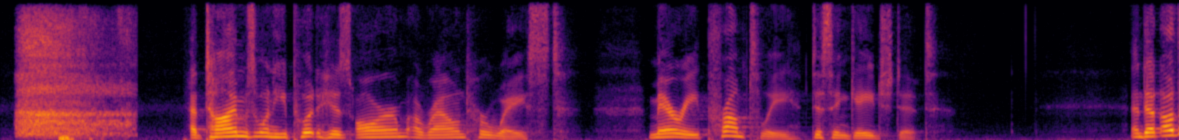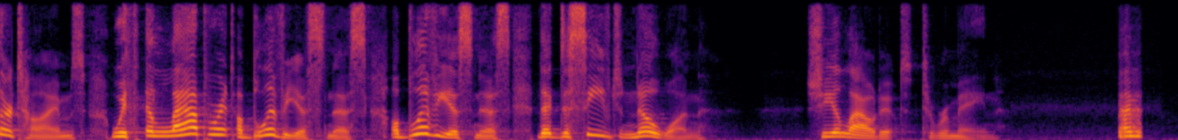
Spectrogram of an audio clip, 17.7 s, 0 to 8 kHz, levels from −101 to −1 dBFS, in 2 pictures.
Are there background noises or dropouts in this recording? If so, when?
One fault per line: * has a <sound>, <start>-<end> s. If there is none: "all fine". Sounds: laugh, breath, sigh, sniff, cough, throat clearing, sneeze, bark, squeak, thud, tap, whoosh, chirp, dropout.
* has a sigh, 0.1-1.0 s
* has a laugh, 17.2-17.4 s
